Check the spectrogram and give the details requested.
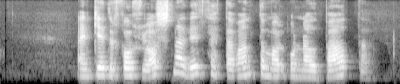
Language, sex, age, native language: Icelandic, female, 50-59, Icelandic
